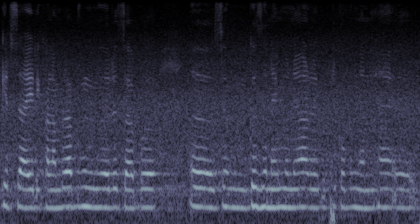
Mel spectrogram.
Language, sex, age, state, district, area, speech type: Bodo, female, 18-30, Assam, Chirang, rural, spontaneous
